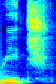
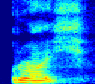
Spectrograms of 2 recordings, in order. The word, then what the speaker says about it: Reich: It's not Reich. It's also not reach. I hear that every year from kids. Reach. I was about to say something. Reich. Now, if you can't say the sound at the end, just say a hard C. Reich. Just know it's wrong. But it is not reach. Don't you dare let me hear you say that.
